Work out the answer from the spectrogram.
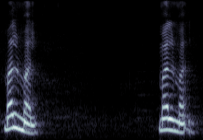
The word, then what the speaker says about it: मलमल: का तीसरा अक्रांत वर्ण हलंत से उच्चरित होगा जिसे यह वाला जो तीसरा और यह वाला हो गया जिसे मलमल ठीक है तो यह किसी उच्चारण होगा हलंत से मलमल तो इसको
